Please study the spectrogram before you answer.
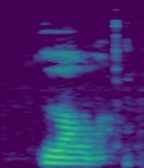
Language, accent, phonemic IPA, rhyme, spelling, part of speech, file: English, Southern England, /lɒl/, -ɒl, loll, verb, LL-Q1860 (eng)-loll.wav
- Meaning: 1. To act lazily or indolently while reclining; to lean; to lie at ease 2. To hang extended from the mouth, like the tongue of an animal heated from exertion 3. To let (the tongue) hang from the mouth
